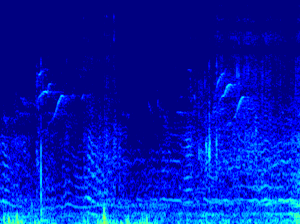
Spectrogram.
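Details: Western honey bee workers from a three-pound package installed eight days earlier, flying at a Layens horizontal hive entrance in Wisconsin on an unusually warm May day, some returning with pollen loads; steady low buzzing with brief knocks and faint high chirps.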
